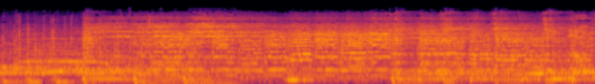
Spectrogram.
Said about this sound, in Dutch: Ik wil het podium even vrij vragen voor deze zes kanjes. En geef ze een fantastisch applaus.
